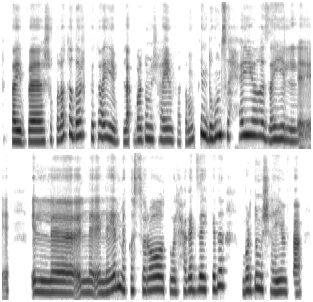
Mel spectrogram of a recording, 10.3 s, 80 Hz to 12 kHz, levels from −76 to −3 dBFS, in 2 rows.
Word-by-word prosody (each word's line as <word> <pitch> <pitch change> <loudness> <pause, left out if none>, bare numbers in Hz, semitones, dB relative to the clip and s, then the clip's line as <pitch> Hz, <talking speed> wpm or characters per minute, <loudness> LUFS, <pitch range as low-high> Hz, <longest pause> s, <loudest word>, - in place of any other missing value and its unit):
طيب 210 -2 +4 0.3
شوكولاتة 245 +9 -3
dark 320 -3 -10
طيب، 275 -7 -1
لأ 210 0 -1
برضو 240 +3 -3
مش 250 -1 -3
هينفع، 230 -3 -3
طب 200 +1 -11
ممكن 305 +7 +2
دهون 275 +5 +4
صحية 320 0 +1
زي 250 -1 -1
ال 220 -3 -4 0.7
ال 220 -1 +1
ال 210 0 +2
اللي 205 +1 -1
هي 255 - +3
المكسرات 255 -2 +1
والحاجات 235 +2 -2
زي 265 +1 +4
كده، 275 +6 -1 0.3
برضو 250 +4 -1
مش 265 -3 -2
هينفع 220 -2 -1
245 Hz, 145 wpm, -23 LUFS, 220-270 Hz, 0.7 s, طيب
